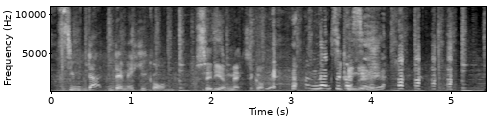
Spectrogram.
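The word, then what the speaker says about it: Ciudad de México: Ciudad de Mexico. That was like a Portuguese pronunciation. Ciudad de Mexico.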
